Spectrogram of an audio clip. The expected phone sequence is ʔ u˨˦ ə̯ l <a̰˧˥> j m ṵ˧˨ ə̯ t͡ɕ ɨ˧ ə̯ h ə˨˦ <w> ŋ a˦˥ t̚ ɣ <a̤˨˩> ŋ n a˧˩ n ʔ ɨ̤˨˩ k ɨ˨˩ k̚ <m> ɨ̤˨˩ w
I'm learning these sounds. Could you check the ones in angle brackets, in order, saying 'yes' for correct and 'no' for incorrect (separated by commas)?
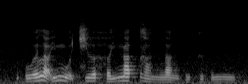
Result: yes, no, yes, yes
